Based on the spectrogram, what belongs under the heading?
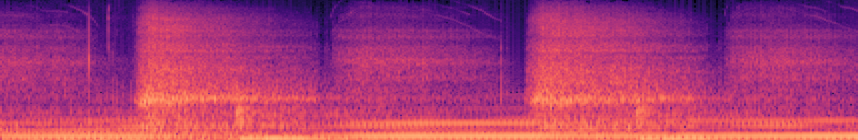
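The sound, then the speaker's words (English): Rhythmic drumming with steady, low repeating beats over a sustained humming drone, punctuated by loud, rushing swells that recur roughly every two seconds. No voices. “And listen to the sound of the drums.”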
